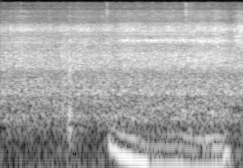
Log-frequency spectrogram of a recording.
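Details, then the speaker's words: A dog snoring loudly in the room, picked up faintly by a microphone: a single low, rumbling snore. "snores like nobody's business"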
